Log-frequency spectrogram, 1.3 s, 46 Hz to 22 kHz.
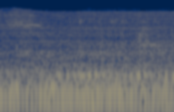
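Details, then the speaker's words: Wollensak 4310 cassette recorder in rewind: low transport rumble with dull uneven thumping, caused by the rubber idler tire, permanently fixed to a brass piece, flat-spotted from years pressed against the capstan flywheel; flat-spotted idler tire thumping. "And you may be hearing some thumping. And that thumping is caused by this idler. The other side of this idler that we looked at before has a flap because it was pressing against the capstan flywheel for all those years."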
